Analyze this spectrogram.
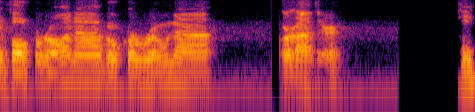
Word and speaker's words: Volcarona: yeah I've got like Volcarona is the correct way to say it but do you know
